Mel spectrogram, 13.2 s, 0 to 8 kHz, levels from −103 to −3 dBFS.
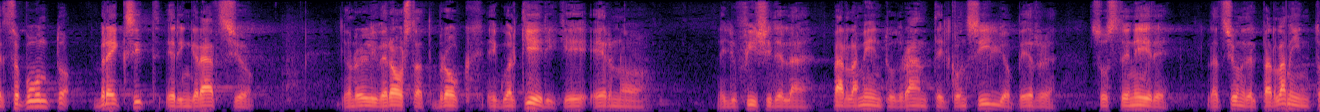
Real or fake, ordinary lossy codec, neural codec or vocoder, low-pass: real; none; none; none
